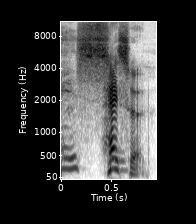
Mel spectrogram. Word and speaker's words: Hesse: Et comme en allemand toutes les lettres se prononcent, ça ne sera pas S, ça sera Hesse.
